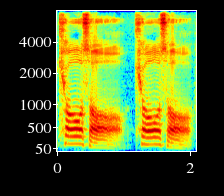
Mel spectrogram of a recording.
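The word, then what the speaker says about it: 競争: 발음은 교소.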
